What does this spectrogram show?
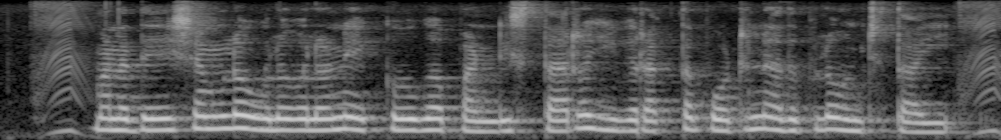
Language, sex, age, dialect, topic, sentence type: Telugu, female, 18-24, Southern, agriculture, statement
